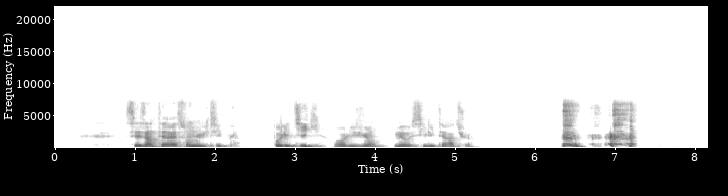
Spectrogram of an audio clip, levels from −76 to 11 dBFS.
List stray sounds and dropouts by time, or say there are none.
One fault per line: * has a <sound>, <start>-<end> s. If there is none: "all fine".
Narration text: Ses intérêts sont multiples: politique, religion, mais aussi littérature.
* has a cough, 6.3-7.3 s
